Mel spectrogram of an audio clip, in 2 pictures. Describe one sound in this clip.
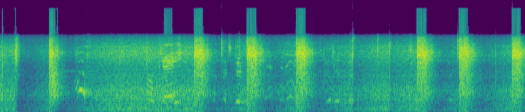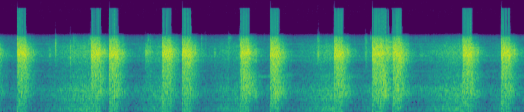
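Gunshots crack loudly one after another, echoing off hard walls.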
